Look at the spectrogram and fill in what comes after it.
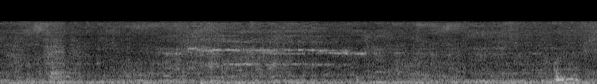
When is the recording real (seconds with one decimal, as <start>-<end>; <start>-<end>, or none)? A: none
